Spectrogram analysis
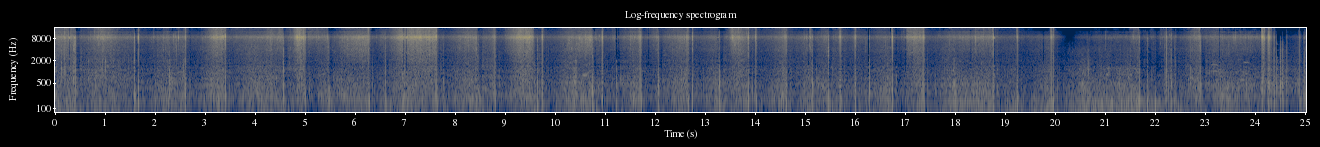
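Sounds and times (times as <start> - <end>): fireworks bangs and cracks: 0.0 - 25.0
wind on microphone: 0.0 - 25.0
low rumble: 17.6 - 24.2.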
